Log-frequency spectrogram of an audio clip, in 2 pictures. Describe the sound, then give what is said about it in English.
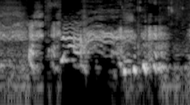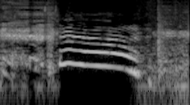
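Bursts of a father's laughter and excited voices lead into his child's long, high-pitched scream held for about a second, then chatter resumes, all loud. “screaming and Dad laughing.”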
